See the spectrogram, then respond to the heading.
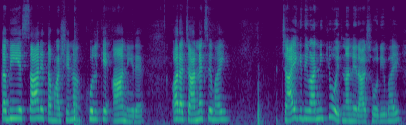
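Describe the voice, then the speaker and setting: A woman's voice: a little high, unhurried, bright, forceful tone. A woman, running a teasing, sarcastic gossip commentary as a reaction vlogger.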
